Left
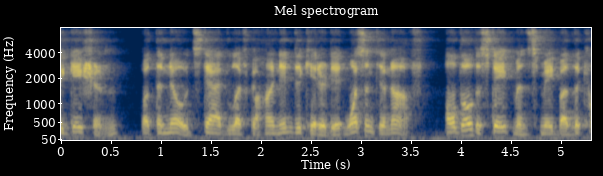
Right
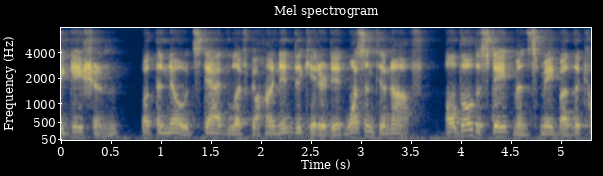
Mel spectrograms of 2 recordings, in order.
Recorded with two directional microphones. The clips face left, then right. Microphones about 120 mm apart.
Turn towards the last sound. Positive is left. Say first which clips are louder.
# left 5 dB
turn(degrees=40)  # may be behind; listen again after turning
